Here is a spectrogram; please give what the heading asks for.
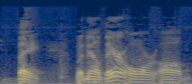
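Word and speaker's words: bez: And then these are called the bay. Uh is spelled be z, but it's pronounced bay.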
